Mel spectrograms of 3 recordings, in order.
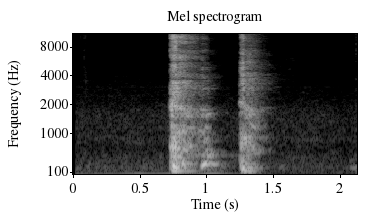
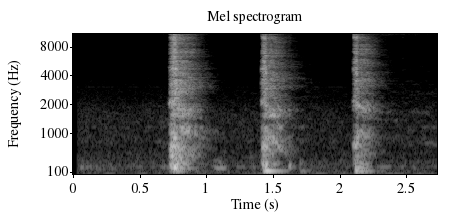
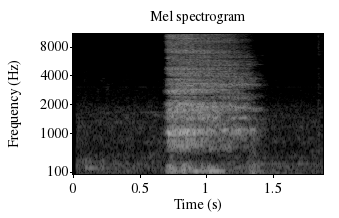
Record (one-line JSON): {"cough_length": "2.1 s", "cough_amplitude": 19151, "cough_signal_mean_std_ratio": 0.34, "three_cough_length": "2.7 s", "three_cough_amplitude": 20149, "three_cough_signal_mean_std_ratio": 0.32, "exhalation_length": "1.9 s", "exhalation_amplitude": 3127, "exhalation_signal_mean_std_ratio": 0.54, "survey_phase": "beta (2021-08-13 to 2022-03-07)", "age": "18-44", "gender": "Female", "wearing_mask": "No", "symptom_none": true, "smoker_status": "Never smoked", "respiratory_condition_asthma": false, "respiratory_condition_other": false, "recruitment_source": "REACT", "submission_delay": "1 day", "covid_test_result": "Negative", "covid_test_method": "RT-qPCR"}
